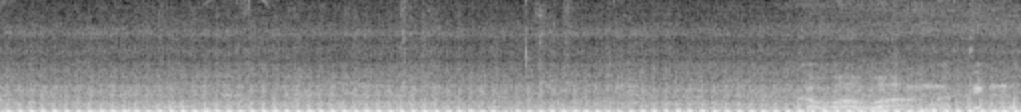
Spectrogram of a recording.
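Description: A motorcycle climbs a steep mountain road toward Sitio Libag. Its engine hums steadily and strains with a pulsing, labouring note, and people talk over it throughout.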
